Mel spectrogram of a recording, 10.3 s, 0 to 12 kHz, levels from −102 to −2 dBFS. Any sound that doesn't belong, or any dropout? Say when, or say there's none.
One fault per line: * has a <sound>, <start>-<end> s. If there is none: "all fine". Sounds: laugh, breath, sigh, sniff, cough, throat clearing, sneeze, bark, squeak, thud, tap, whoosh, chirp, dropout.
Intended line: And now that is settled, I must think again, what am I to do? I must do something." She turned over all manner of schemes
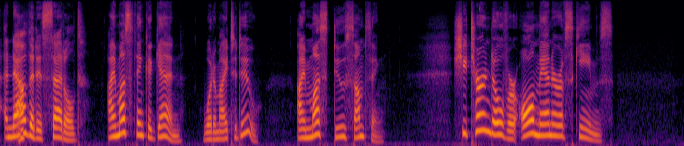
all fine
